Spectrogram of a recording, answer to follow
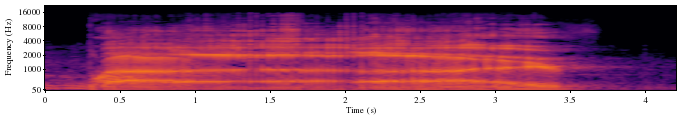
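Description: A man's long burp, held at a steady pitch for about three seconds and trailing off near the end.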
